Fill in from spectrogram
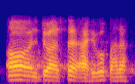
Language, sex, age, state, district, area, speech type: Assamese, male, 30-45, Assam, Biswanath, rural, conversation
